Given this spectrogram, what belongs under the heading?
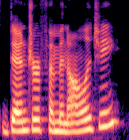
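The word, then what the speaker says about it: Dendrofemonology: we're referencing is and tell me if I'm pronouncing this correctly it's dendr feminology exactly correct and it's a word that I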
